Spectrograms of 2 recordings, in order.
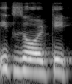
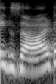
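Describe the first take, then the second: First: "exalted" with a rounded "o", ig-ZOL-tid; preferred pronunciation. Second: "Exalt" with an open "aa", ig-ZAALT; alternative pronunciation. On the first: Teacher giving students the preferred reading, "exalted" with an "o" sound. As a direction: say "exalted" with an "ol" vowel. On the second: Teacher showing students the other reading, "Exalt" with an "aa" sound. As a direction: say "Exalt" with a long "aa" vowel. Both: Shown as a demonstration. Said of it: "लेकिन advance English में आपको ज़्यादा prefer करती हूँ".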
